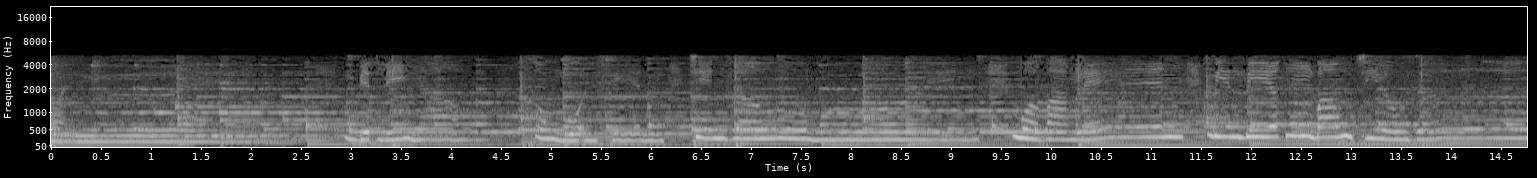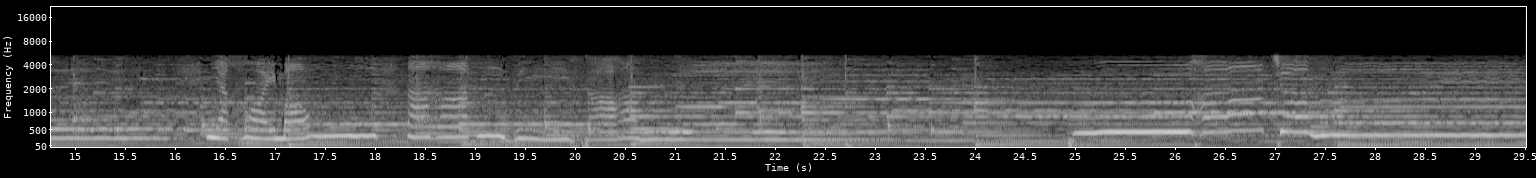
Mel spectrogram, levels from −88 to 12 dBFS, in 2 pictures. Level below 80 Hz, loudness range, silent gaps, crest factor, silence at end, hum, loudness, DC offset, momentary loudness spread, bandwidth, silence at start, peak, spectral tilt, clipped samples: -40 dBFS; 5 LU; none; 16 dB; 0 s; none; -19 LUFS; under 0.1%; 10 LU; 5.4 kHz; 0 s; -4 dBFS; -6 dB/octave; under 0.1%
